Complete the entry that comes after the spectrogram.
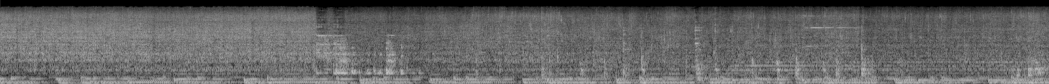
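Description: Shredded chicken and spring onions sizzling in a hot frying pan as cream is poured in. The hiss is loud for the first three seconds, then drops, and a wooden spoon scrapes and stirs the cream through.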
